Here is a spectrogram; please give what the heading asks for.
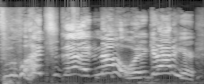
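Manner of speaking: high-pitched, incredulous mock shout; mock outraged disbelief. Host retelling junkyard clerk's reaction, mock outraged disbelief. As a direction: imitate a stunned clerk sending someone away. Retold shocked counter staff sending buyers away.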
